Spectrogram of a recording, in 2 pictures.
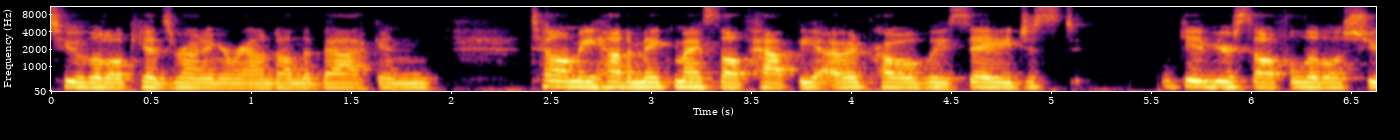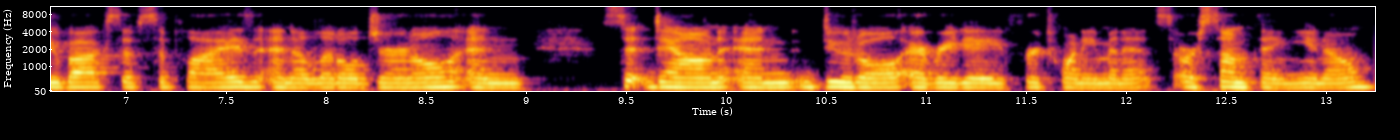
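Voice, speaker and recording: A woman speaks in an American accent at a medium pitch and moderate pace, her intonation monotone and flat. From US Northwest (Idaho/Washington). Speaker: abstract painter. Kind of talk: casual chat.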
